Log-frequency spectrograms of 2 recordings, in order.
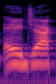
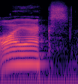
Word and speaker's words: Ajax: point followed by Mulan a ja or Ajax however you want to pronounce it ended up winning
